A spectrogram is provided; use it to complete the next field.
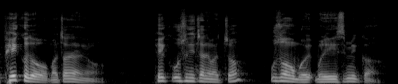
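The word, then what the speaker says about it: Faker: 우리 왜 페이커도 맞잖아요.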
